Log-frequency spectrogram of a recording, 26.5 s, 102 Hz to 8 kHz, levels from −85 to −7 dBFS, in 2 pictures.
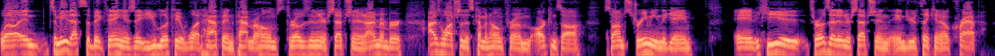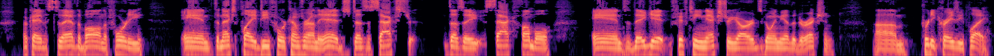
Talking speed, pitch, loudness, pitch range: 190 wpm, 105 Hz, -21 LUFS, 95-115 Hz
